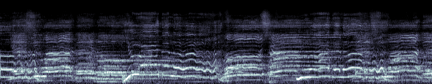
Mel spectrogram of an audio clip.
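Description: Gospel group singing unaccompanied in several voices, with a woman's lead voice over the ensemble, in the Nigerian style of Christian spiritual song.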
